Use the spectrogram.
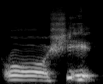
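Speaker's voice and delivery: high, sudden oh shit; surprised realisation. Retold or imitated. Hearing about the crack house raid, high surprised reaction. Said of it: "I was like".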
